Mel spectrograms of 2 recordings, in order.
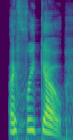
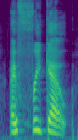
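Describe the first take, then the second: No difference in how they are said.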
